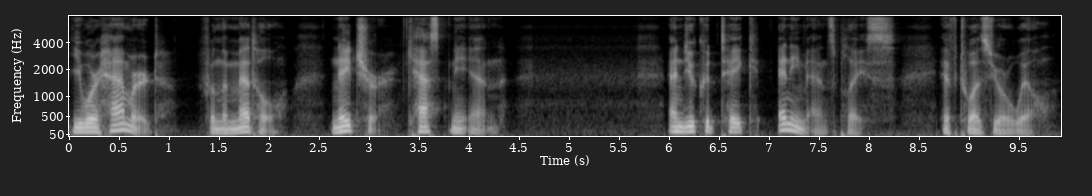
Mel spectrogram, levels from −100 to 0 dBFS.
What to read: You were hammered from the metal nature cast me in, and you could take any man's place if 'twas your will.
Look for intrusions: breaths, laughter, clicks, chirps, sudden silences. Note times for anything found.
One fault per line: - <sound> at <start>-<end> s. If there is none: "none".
none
